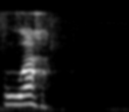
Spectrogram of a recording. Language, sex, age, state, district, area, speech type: Assamese, female, 60+, Assam, Dhemaji, rural, read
